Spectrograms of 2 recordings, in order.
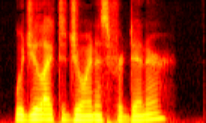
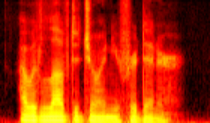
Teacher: First, the question with a rising tone, would you like to join us for dinner? And now the answer with a falling tone, I would love to join you for dinner.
